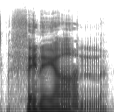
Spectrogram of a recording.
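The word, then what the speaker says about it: fainéant: the left and up on the right whop fan it is a noun from 1619 it means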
